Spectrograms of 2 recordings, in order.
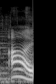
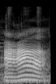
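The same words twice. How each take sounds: First: A plain vowel starting with a light glottal catch. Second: A vowel squeezed tightly from the middle throat. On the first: The speaker calls it wrong. "jangan a ya. Karena kalau a berarti kembali lagi kita ke makhraj bagian bawah tenggorokan" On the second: The speaker calls it right. "jadi hurufnya a ya"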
